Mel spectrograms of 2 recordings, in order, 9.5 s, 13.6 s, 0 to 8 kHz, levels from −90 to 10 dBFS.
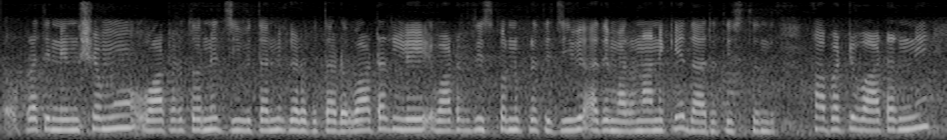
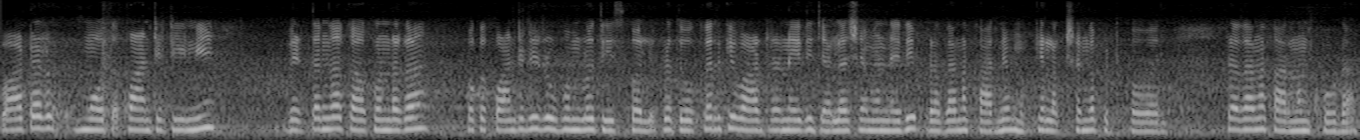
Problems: background sounds at intervals, background conversations at intervals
